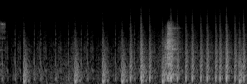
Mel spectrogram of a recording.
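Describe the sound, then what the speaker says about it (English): Rapid bursts of automatic gunfire ring out in a video game, a string of sharp cracks with uneven spacing, fairly distant and moderately loud, with no talking over them. "I believe there was gunfire at the lighthouse."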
